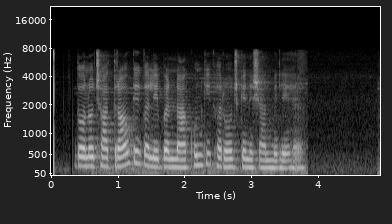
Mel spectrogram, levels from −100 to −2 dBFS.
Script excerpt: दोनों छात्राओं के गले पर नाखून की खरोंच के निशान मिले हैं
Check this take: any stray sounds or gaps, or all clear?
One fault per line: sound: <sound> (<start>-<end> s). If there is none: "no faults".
no faults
